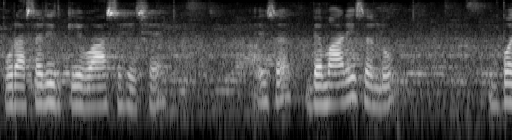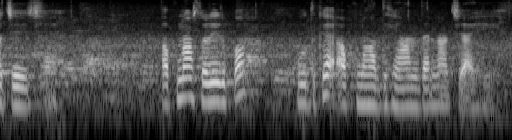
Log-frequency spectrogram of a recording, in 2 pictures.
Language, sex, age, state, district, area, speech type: Maithili, female, 45-60, Bihar, Madhepura, rural, spontaneous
